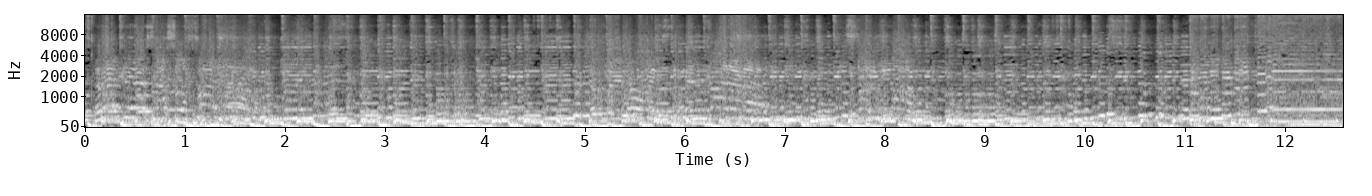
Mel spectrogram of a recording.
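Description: Live band music with a steady beat, and a lead melody that bends in pitch over the accompaniment.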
